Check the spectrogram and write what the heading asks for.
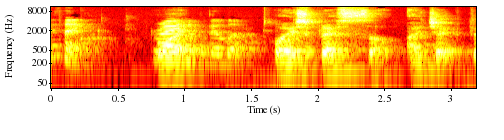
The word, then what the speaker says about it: espresso: Or espresso. I checked, I asked the Italian friend. He said that the pronunciation espresso. It's not espresso. There's no oo.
